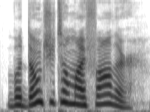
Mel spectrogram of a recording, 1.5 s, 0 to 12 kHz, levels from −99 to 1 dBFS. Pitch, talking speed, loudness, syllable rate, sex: 240 Hz, 240 wpm, -17 LUFS, 5.7 syllables/s, female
